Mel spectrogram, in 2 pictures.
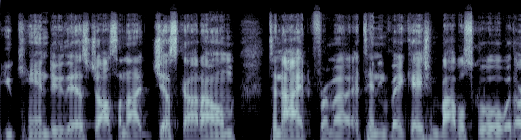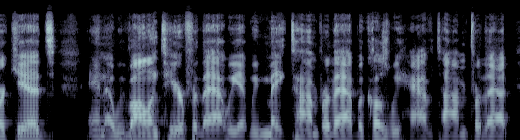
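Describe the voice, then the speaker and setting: A man's voice: medium pitch, clear, resonant tone, dry recording, studio quality. A man from Kentucky with a Southern accent, presenting a live online business training as a coach in a folksy, emphatic, motivational way. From Kentucky, United States.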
